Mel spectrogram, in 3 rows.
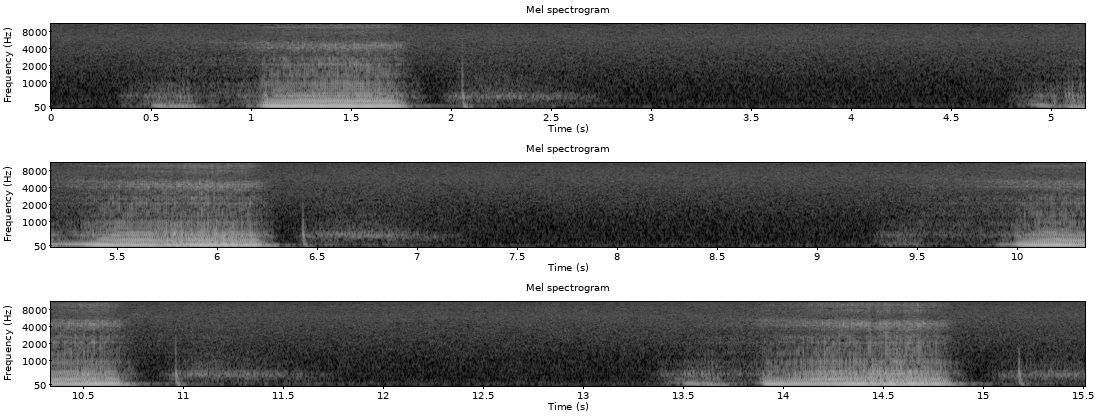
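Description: Loud, low, rattling snores on each breath in, about 14 breaths a minute, with quiet breaths out between.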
